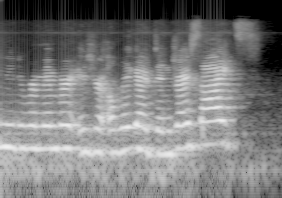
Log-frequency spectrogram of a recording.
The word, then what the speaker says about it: oligodendrocytes: to remember is your oligodendrocytes lots of syllables there lots of vowels okay oligodendrocytes all right so just break it up oligo dendro okay your lego dendrocytes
